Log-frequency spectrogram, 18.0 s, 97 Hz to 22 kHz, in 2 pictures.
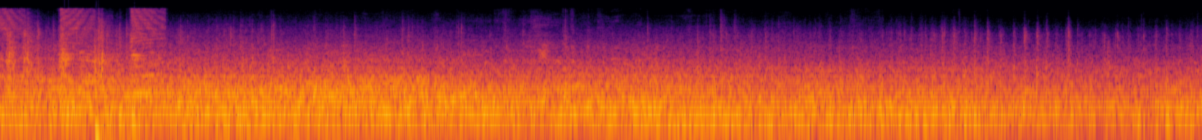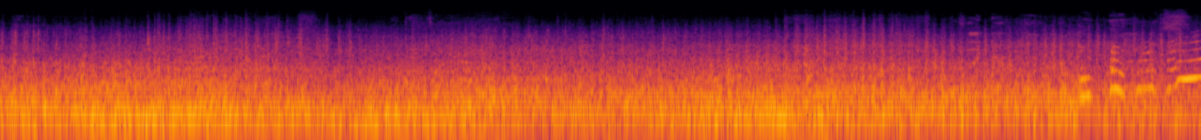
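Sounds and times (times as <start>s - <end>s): car wash rushing: 0.0s - 18.0s.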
